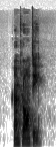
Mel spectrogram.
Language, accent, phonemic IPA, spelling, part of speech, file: French, France, /ɛ̃.plɑ̃.te/, implanter, verb, LL-Q150 (fra)-implanter.wav
- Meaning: 1. to build (an installation); to install (machinery); to open (a business) 2. to establish 3. to instill (an idea) 4. to implant 5. to embed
